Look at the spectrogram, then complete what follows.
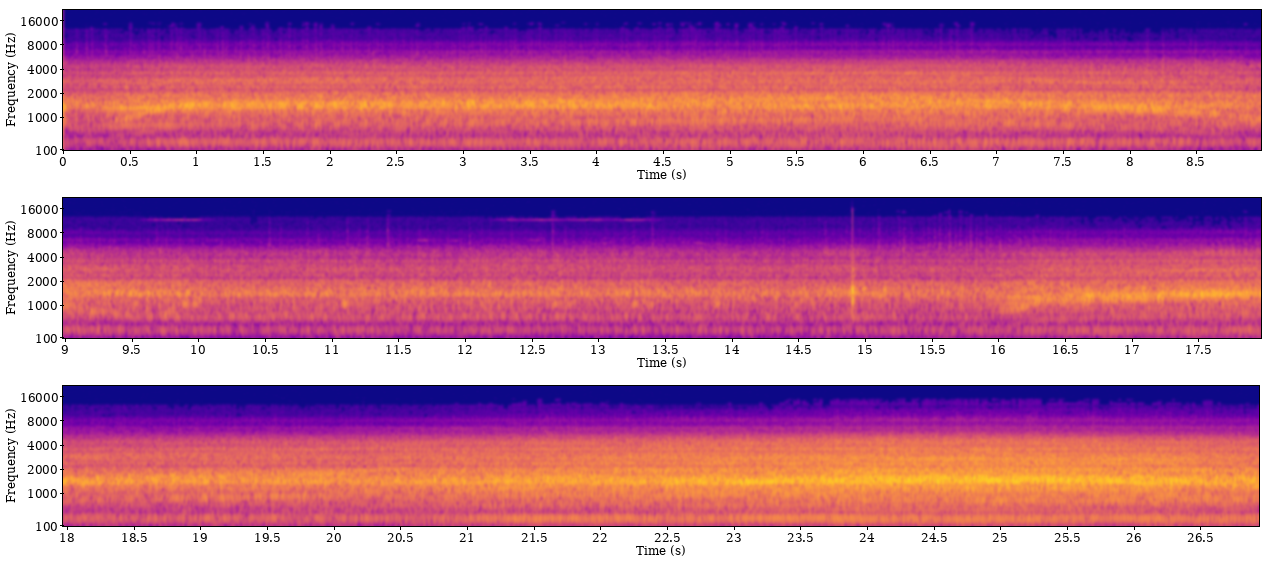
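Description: Motorcycle engine running under way, with wind noise. Its pitch falls and rises as it slows for bends and pulls away again, growing louder from about two-thirds of the way in. A single sharp click about halfway through.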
